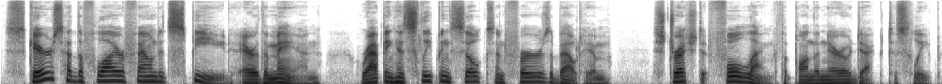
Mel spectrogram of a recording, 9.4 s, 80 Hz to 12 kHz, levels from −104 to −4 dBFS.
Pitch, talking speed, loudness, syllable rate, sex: 120 Hz, 180 wpm, -21 LUFS, 4.2 syllables/s, male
